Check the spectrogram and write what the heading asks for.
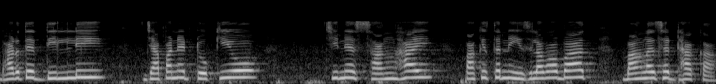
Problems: constant background noise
